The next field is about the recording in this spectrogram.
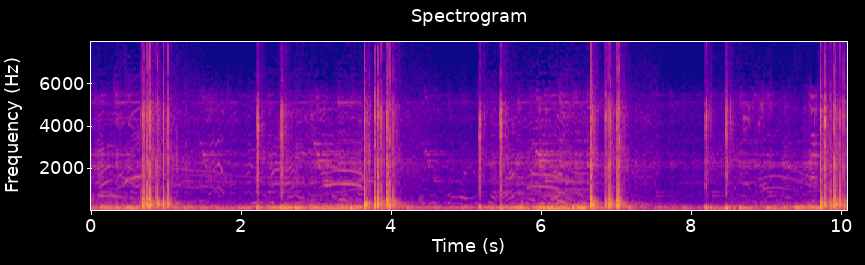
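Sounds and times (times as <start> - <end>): firework shells bursting: 6.7 - 7.4.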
